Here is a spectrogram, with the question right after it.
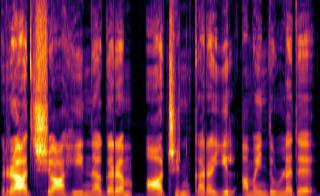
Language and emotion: Tamil, neutral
